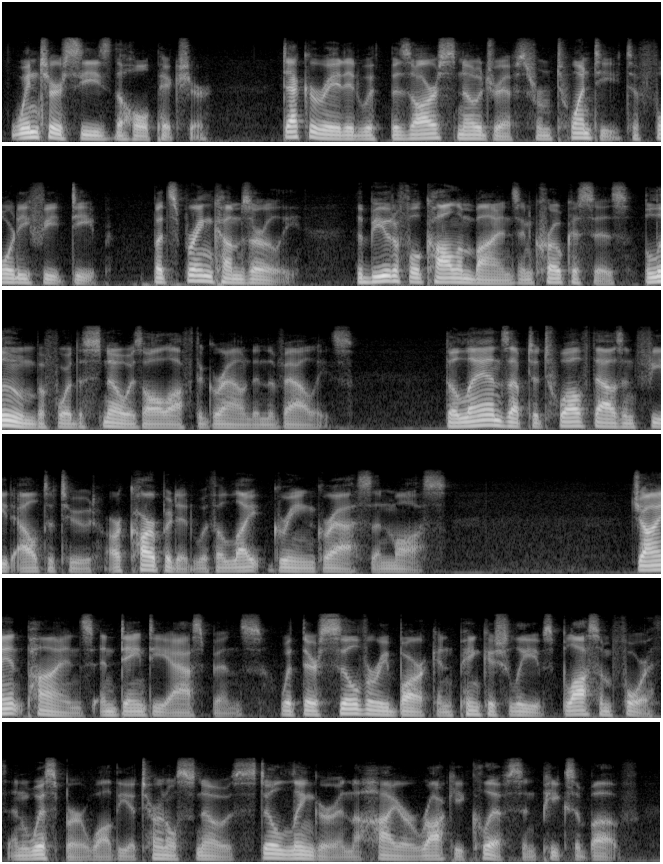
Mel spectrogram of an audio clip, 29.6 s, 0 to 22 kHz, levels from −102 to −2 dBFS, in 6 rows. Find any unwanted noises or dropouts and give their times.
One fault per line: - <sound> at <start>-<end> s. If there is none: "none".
none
